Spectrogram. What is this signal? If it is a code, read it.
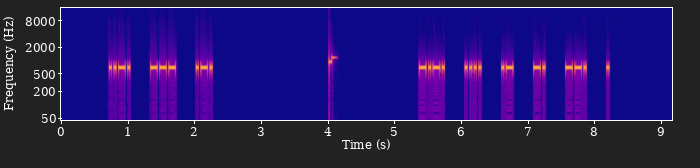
Morse code, heard as a keyed tone, about 36 wpm, spaced as for 20 wpm, 700 Hz. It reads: FOR CHANGE
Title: 3x Character Spacing - Top 200 Words - 35wpm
